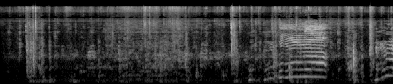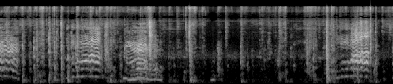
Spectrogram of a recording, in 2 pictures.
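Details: Goats on an Indonesian goat farm, including a doe that bore a single male kid; several clear wavering bleats with rich harmonics near six, eight, ten and fifteen seconds, with background clatter and some speech.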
